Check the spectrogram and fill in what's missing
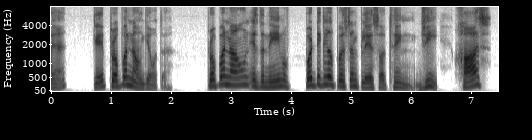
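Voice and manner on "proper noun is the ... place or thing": slow, deliberate dictation of a definition; reading a definition. Acted. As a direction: read it out word by word for the class. Reads English definition aloud. (परिभाषा धीरे-धीरे पढ़कर सुनाना)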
